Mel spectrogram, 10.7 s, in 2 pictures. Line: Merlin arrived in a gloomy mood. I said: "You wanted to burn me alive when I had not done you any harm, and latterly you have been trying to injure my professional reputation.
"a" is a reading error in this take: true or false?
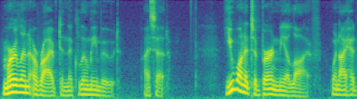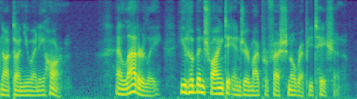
true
